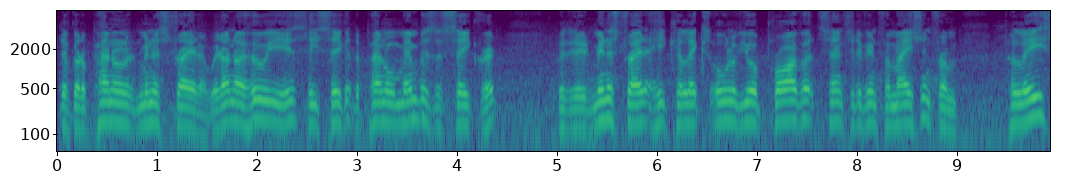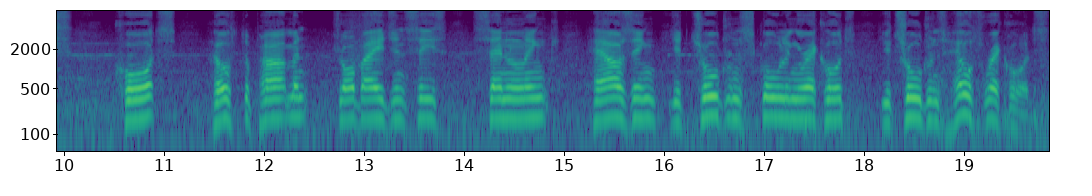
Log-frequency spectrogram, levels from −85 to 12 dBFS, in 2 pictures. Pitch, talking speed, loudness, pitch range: 155 Hz, 140 wpm, -24 LUFS, 140-170 Hz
